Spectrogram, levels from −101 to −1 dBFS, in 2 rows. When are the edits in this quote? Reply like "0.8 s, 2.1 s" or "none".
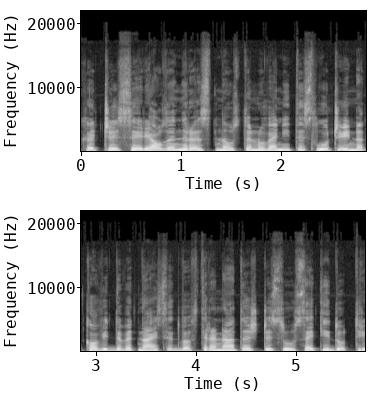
none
